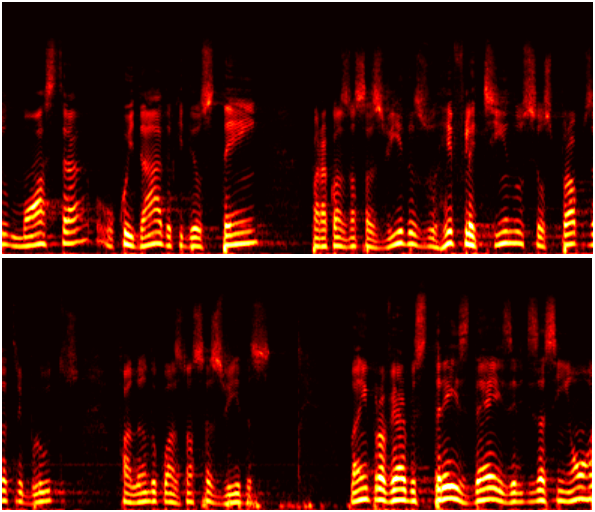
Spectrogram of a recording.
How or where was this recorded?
large echoing room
